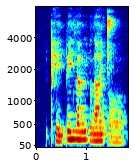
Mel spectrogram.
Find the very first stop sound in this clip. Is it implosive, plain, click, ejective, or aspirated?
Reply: aspirated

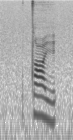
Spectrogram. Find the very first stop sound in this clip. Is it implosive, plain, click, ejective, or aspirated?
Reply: plain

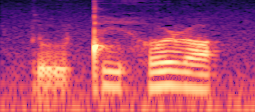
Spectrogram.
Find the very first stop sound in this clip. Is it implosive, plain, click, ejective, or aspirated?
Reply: click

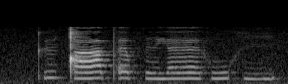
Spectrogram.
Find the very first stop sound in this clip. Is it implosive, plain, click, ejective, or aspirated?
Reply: ejective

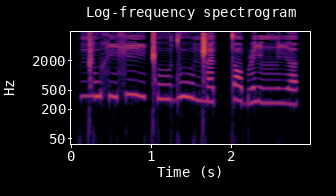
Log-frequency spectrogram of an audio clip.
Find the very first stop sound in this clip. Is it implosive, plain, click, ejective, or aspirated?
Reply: click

